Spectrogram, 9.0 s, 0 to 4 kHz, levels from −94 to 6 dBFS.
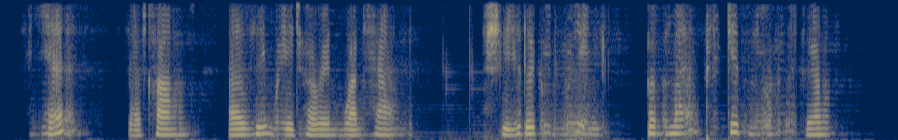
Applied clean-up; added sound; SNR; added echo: neural separator model SepFormer WHAMR!.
